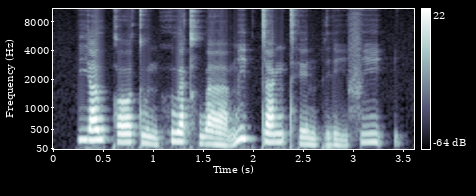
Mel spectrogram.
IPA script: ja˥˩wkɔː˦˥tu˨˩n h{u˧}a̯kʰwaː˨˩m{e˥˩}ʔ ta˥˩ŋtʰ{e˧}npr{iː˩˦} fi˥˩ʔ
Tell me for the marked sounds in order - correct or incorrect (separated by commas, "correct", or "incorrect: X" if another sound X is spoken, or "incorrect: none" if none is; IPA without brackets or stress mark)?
correct, incorrect: i˥˩, incorrect: e˨˩, correct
